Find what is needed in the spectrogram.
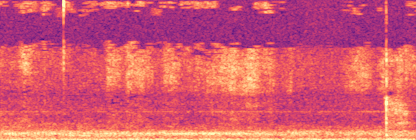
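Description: Faint, soft rubbing of acrylic yarn crochet fabric being turned over in the hands, over a low steady room hum.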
